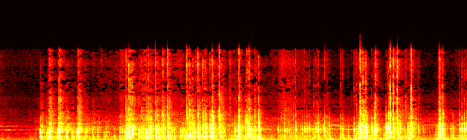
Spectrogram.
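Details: Zvezda washing machine, replacement motor fitted to the seized, rusted spin side, bench run: steady motor whir with busy mechanical rattle, running freely without labouring or stalling; normal motor run.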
